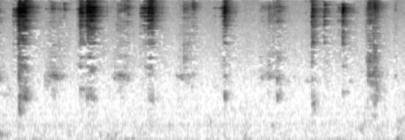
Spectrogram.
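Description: Sharp scissors snipping through the edge of a diamond painting canvas, cutting between the rows of resin diamonds: a string of faint, short snips spaced irregularly.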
